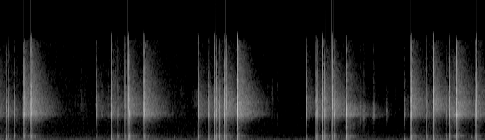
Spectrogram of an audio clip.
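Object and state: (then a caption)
Whole coconut. A brown husked whole coconut with a hard fibrous shell is held in both hands and tapped and scratched with long light-grey nails. Quick, bright, dry clicks come in four short bursts with faint scratching between them. Each tap dies away almost at once, with no ring.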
